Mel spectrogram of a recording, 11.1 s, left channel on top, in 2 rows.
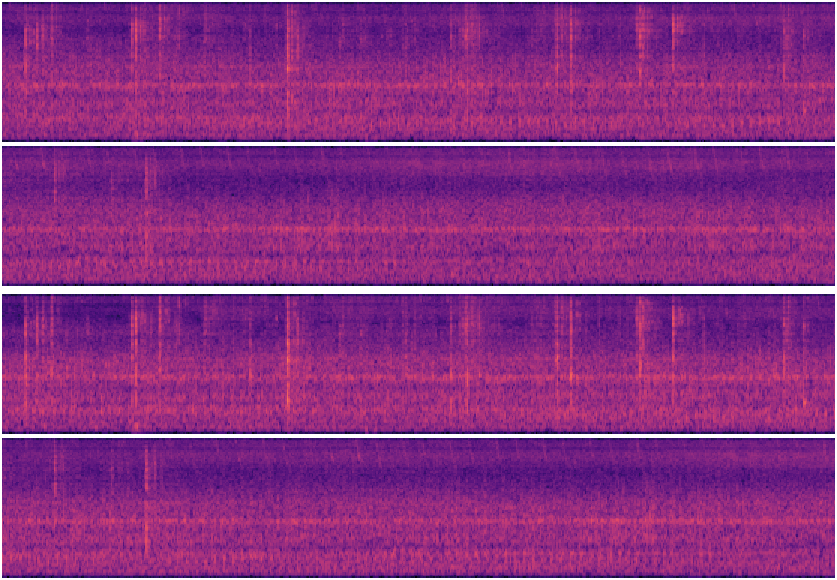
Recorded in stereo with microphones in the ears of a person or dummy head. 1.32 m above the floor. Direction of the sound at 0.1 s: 20° right (ahead or behind).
